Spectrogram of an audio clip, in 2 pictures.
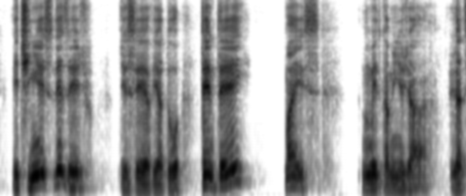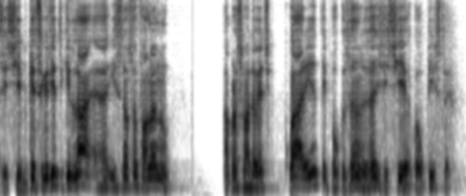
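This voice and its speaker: At a moderate pace, a man with a fairly high pitch and vocal fry swings his pitch very widely, leaving long, frequent pauses on a very clean recording with a silent background. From Minas Gerais, Brazil (raised in Itabira). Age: 60s. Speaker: business founder. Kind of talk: interview.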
